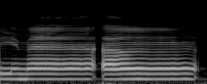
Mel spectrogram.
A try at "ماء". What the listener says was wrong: يعني أنت خليتهم أقل من الطبيعي كمان.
